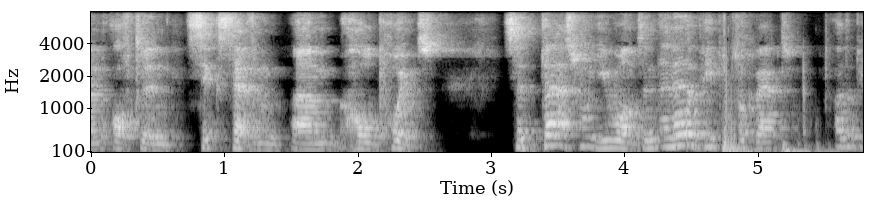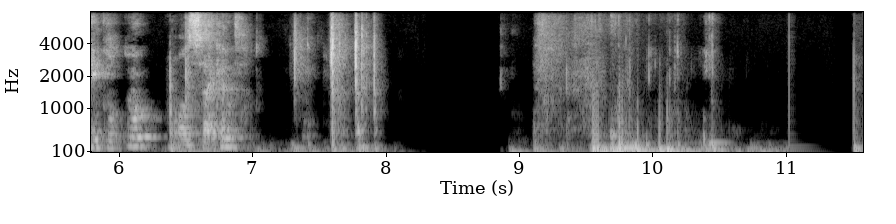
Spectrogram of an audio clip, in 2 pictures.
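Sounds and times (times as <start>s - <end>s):
speech: 0.0s - 7.1s
microphone being knocked over: 4.7s - 5.8s, 6.4s - 8.0s, 8.9s - 11.5s.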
